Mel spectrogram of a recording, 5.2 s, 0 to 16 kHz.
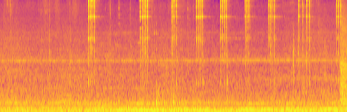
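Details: Honda Civic 12 V relay in the fuse box chattering with sharp dry clicks two or three a second over a low steady hum.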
